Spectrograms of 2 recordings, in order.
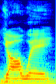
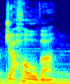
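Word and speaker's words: YHWH: the yhwa of which the exact pronunciation has been lost yet some pronounce it yahweh or jehovah or jehovah regardless of the exact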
